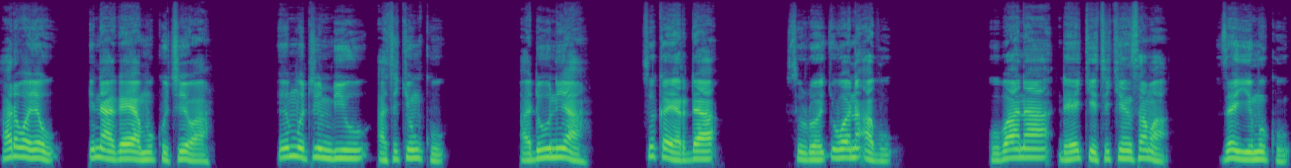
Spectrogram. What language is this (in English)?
Hausa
